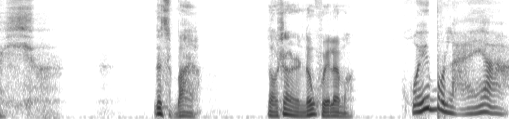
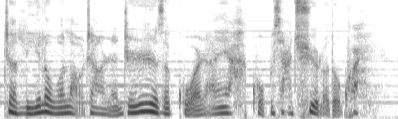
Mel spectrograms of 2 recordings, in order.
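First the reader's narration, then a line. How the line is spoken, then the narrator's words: Sighing. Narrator (Chinese): 叹了口气说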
